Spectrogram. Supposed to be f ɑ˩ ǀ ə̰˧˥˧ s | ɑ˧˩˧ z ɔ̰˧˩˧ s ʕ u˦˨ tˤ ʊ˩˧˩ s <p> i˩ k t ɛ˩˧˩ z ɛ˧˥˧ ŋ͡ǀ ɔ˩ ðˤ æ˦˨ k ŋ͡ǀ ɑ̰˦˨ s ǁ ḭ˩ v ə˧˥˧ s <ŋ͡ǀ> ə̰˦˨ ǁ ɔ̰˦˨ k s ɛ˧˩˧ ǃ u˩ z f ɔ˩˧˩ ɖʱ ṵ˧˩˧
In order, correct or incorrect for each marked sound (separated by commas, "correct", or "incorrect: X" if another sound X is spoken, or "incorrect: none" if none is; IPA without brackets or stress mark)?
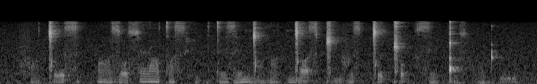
incorrect: h, incorrect: ǀ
